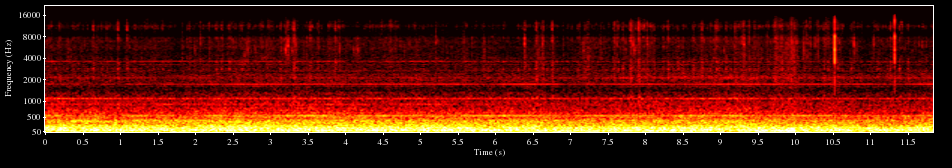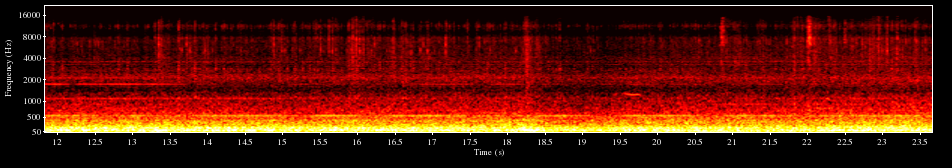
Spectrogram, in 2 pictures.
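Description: A jet engine roars steadily close by.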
